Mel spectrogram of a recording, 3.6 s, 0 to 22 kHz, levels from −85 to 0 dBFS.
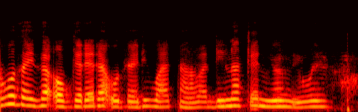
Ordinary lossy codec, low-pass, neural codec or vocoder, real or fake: Opus, 32 kbps; 9.9 kHz; codec, 44.1 kHz, 1.7 kbps, Pupu-Codec; fake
